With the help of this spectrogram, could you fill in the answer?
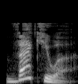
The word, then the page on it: vacua: British English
